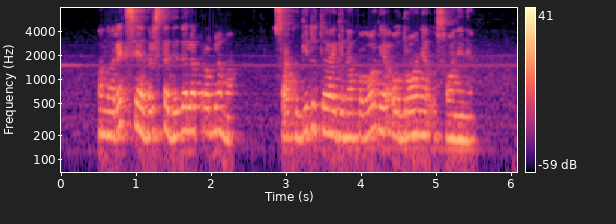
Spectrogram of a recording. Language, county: Lithuanian, Tauragė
